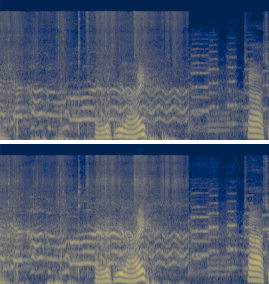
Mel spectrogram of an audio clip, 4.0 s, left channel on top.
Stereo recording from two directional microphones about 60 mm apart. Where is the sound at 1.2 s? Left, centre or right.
Centre.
